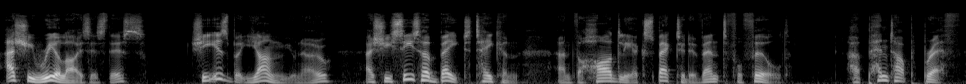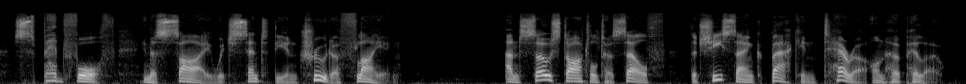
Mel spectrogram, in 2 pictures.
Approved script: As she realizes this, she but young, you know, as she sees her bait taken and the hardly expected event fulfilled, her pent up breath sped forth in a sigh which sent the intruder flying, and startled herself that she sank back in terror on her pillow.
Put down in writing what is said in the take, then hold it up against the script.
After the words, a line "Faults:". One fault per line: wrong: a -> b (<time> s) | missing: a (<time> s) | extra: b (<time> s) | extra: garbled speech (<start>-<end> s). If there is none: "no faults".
As she realizes this, she is but young, you know, as she sees her bait taken and the hardly expected event fulfilled, her pent up breath sped forth in a sigh which sent the intruder flying, and so startled herself that she sank back in terror on her pillow.
Faults:
extra: is (2.1 s)
extra: so (14.9 s)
